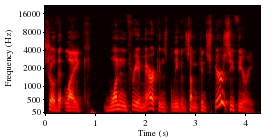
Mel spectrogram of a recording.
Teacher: the upspeak, the rising inflection at the end of the sentence. That's a familiar tick in Brooklyn.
